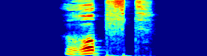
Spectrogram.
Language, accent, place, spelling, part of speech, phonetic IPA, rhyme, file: German, Germany, Berlin, rupft, verb, [ʁʊp͡ft], -ʊp͡ft, De-rupft.ogg
- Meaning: inflection of rupfen: 1. second-person plural present 2. third-person singular present 3. plural imperative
